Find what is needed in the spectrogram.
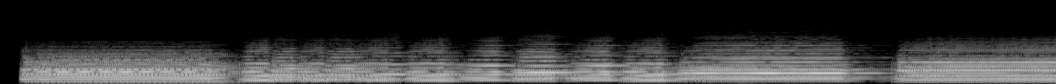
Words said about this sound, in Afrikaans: Horingklanke kom hy dreigend. Dis die groot grys wolf. O, hygend.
